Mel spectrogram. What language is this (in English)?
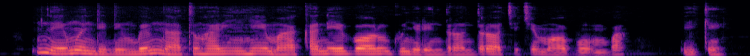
Igbo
